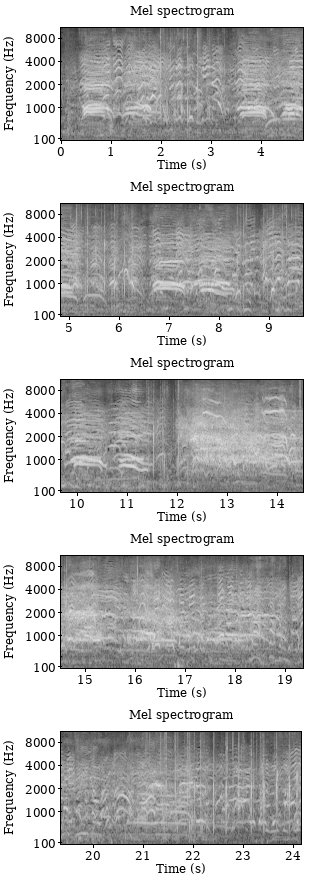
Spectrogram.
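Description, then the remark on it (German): A crowd of young voices, students at a school sports day during a ball-over-the-rope game, shouts and cheers continuously, lively and loud throughout, swelling into a denser burst of excited yelling about halfway through before settling back into steady cheering. “Die Jugendlichen sind mit ganzer Motivation, wie hier beim Ball über die Leine, mit dabei.”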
